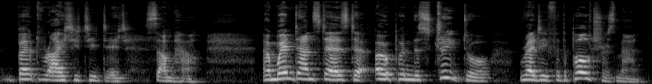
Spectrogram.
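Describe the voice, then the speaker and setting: A woman reads a classic tale aloud from her sitting room, lively and expressive. Her voice is bright and clear, with a crisp edge. The pitch sits in a middle range. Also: moderate pace. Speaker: reader. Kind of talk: audiobook reading of a classic tale.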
